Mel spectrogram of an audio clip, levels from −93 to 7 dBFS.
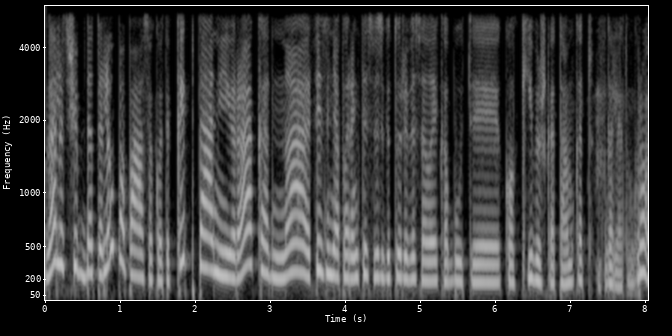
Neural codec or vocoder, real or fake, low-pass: none; real; 5.4 kHz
